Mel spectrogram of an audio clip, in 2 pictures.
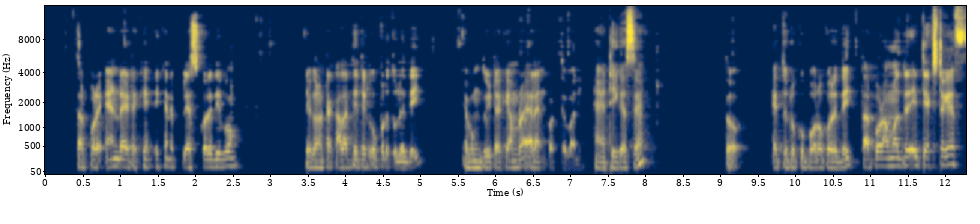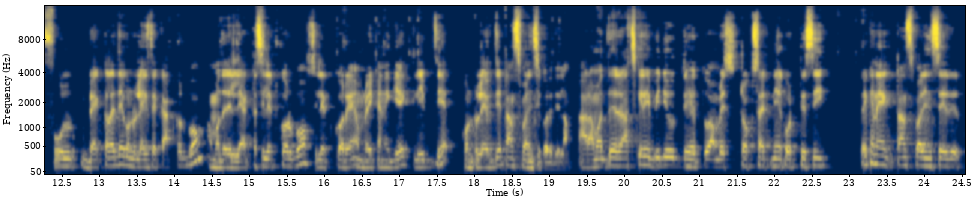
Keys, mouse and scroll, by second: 2.2-2.6 typing, 2.8 click, 5.1 click, 7.2-7.5 ctrl+alt+scroll up 1, 7.5 click, 9.2-12.3 alt+shift+drag, 13.2 ctrl+x, 13.9 click, 17.8 ctrl+f, 19.0 click, 20.8-22.2 ctrl+alt+scroll down 1, 22.2-24.5 drag.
